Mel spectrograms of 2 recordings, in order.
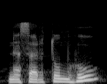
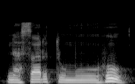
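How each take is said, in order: First: The m runs straight into h with no vowel. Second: A short u vowel separates m and h. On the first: The speaker calls it wrong. "the pronunciation is a bit interrupted" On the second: The speaker calls it right. "read much more fluently"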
